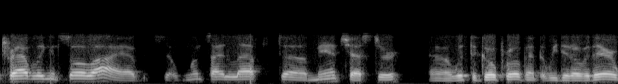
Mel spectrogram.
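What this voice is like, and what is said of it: Voice a little low today. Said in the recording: “My voice is a little bit low today, so everybody will have to excuse me.”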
